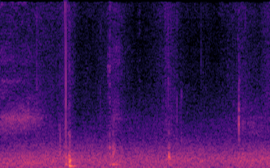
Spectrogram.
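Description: A sharp metallic knock about half a second in, then a couple of light clicks, over a steady background hiss: a billet aluminium thermostat housing being handled and seated down onto the engine.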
